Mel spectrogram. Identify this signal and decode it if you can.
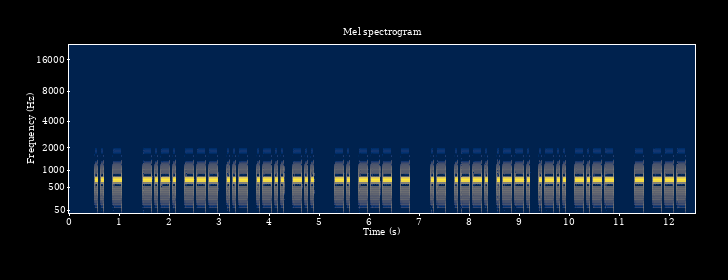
Morse code, heard as a keyed tone, about 20 wpm, 700 Hz. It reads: IT COULD NOT APPLY TO
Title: Sentences from Top 1200 Words 20wpm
